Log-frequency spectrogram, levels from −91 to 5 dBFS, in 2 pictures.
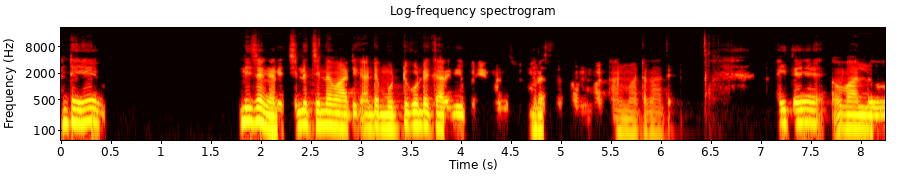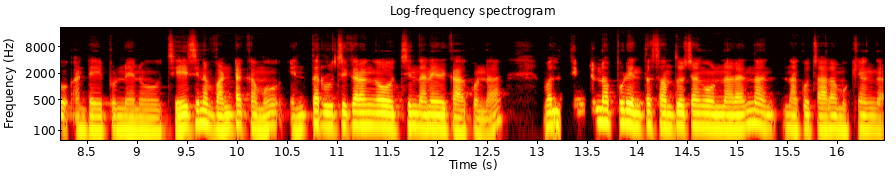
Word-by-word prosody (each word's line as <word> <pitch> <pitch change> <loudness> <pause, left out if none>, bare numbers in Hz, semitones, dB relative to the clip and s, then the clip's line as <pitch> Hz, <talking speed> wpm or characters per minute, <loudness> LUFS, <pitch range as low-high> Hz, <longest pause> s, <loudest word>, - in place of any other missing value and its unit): అంటే 150 0 +2 1.7
నిజంగానే 155 -10 +4
చిన్న, 135 +3 +1
చిన్న 135 0 +3
వాటికి 120 0 +1
అంటే 120 +1 +2
ముట్టుకుంటే 130 +3 +2
కరిగిపోయే 115 0 -1
మనసు - - -15 0.2
మనస్తత్వం - - -6
ఉన్నమాట - - -16
అన్నమాట 90 -2 -8
నాది. 85 -1 -14 1.1
అయితే 145 0 +1 0.5
వాళ్ళు 115 -1 +2 0.3
అంటే, 105 0 -2
ఇప్పుడు 105 +1 -5
నేను 100 0 -1 0.3
చేసిన 115 +7 +2
వంటకము 115 -1 0 0.3
ఎంత 110 +1 -4
రుచికరంగా 125 +1 +2
వచ్చిందనేది 115 -2 +1
కాకుండా, 95 -1 -2 0.5
వాళ్ళు 130 +1 +1
తింటున్నప్పుడు 145 +2 0
ఎంత 125 +2 -1
సంతోషంగా 120 0 +2
ఉన్నారని 115 +3 +2
నన్ 115 -3 -2 0.2
నాకు 110 +2 -2
చాలా 110 +1 +1
ముఖ్యంగా 105 0 -4
115 Hz, 120 wpm, -22 LUFS, 110-130 Hz, 1.7 s, నిజంగానే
